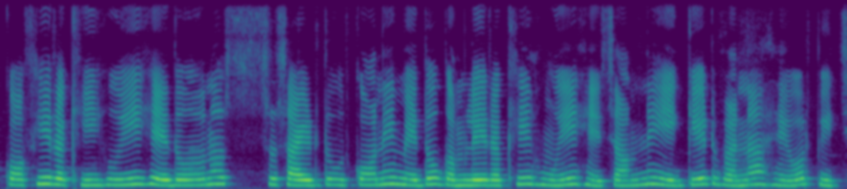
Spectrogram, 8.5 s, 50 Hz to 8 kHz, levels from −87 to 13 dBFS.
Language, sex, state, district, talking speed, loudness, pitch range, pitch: Hindi, female, Bihar, Patna, 150 wpm, -15 LUFS, 225-260 Hz, 240 Hz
